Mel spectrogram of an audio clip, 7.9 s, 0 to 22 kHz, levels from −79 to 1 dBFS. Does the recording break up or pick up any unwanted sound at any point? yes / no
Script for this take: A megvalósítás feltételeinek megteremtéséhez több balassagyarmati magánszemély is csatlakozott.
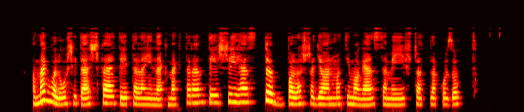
no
